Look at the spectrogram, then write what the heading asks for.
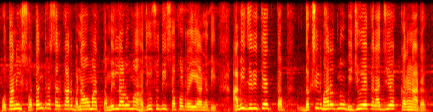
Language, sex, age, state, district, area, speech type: Gujarati, male, 45-60, Gujarat, Junagadh, urban, spontaneous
